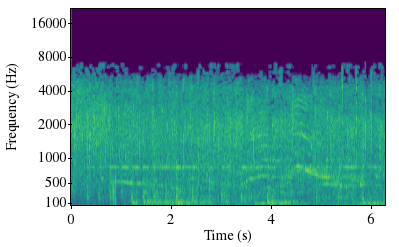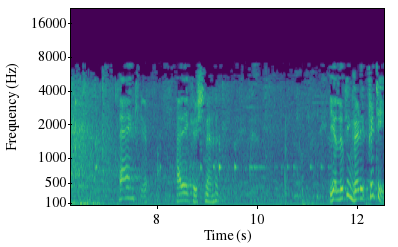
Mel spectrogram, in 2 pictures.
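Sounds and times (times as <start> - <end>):
group clapping hands: 0.0 - 7.3
speech: 7.4 - 9.4, 11.4 - 12.5.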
